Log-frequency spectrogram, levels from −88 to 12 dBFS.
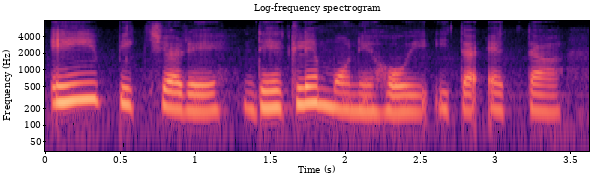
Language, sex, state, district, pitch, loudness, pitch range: Bengali, female, Tripura, West Tripura, 195 Hz, -17 LUFS, 180-235 Hz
